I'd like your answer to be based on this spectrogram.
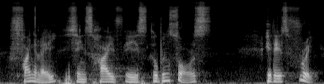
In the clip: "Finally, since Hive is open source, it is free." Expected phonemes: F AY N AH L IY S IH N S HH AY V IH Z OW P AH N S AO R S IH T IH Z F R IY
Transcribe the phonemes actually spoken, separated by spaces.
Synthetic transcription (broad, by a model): F AY N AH L IY S IH N S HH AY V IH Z OW P AH N S AO R S IH T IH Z F R IY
